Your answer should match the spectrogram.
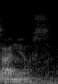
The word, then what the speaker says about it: años: So it's an A. Which sound does that make? No. It says, so if the end's on there, it says yos, años, Años. años, okay?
